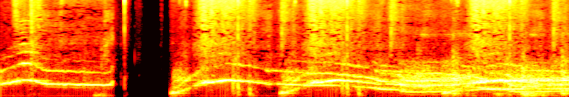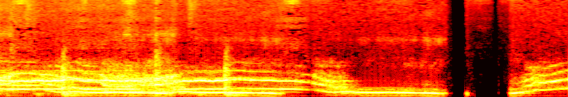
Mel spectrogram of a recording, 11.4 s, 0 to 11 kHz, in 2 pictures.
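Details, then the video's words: Angry Siamese cat after a hysterectomy, the recording layered three times with different start points: long, wavering, drawn-out meows overlap into a howling chorus, pitch sliding up and down, with brief silent gaps. "Siamese cat angry 3x hissing and meowing after a hysterectomy."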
